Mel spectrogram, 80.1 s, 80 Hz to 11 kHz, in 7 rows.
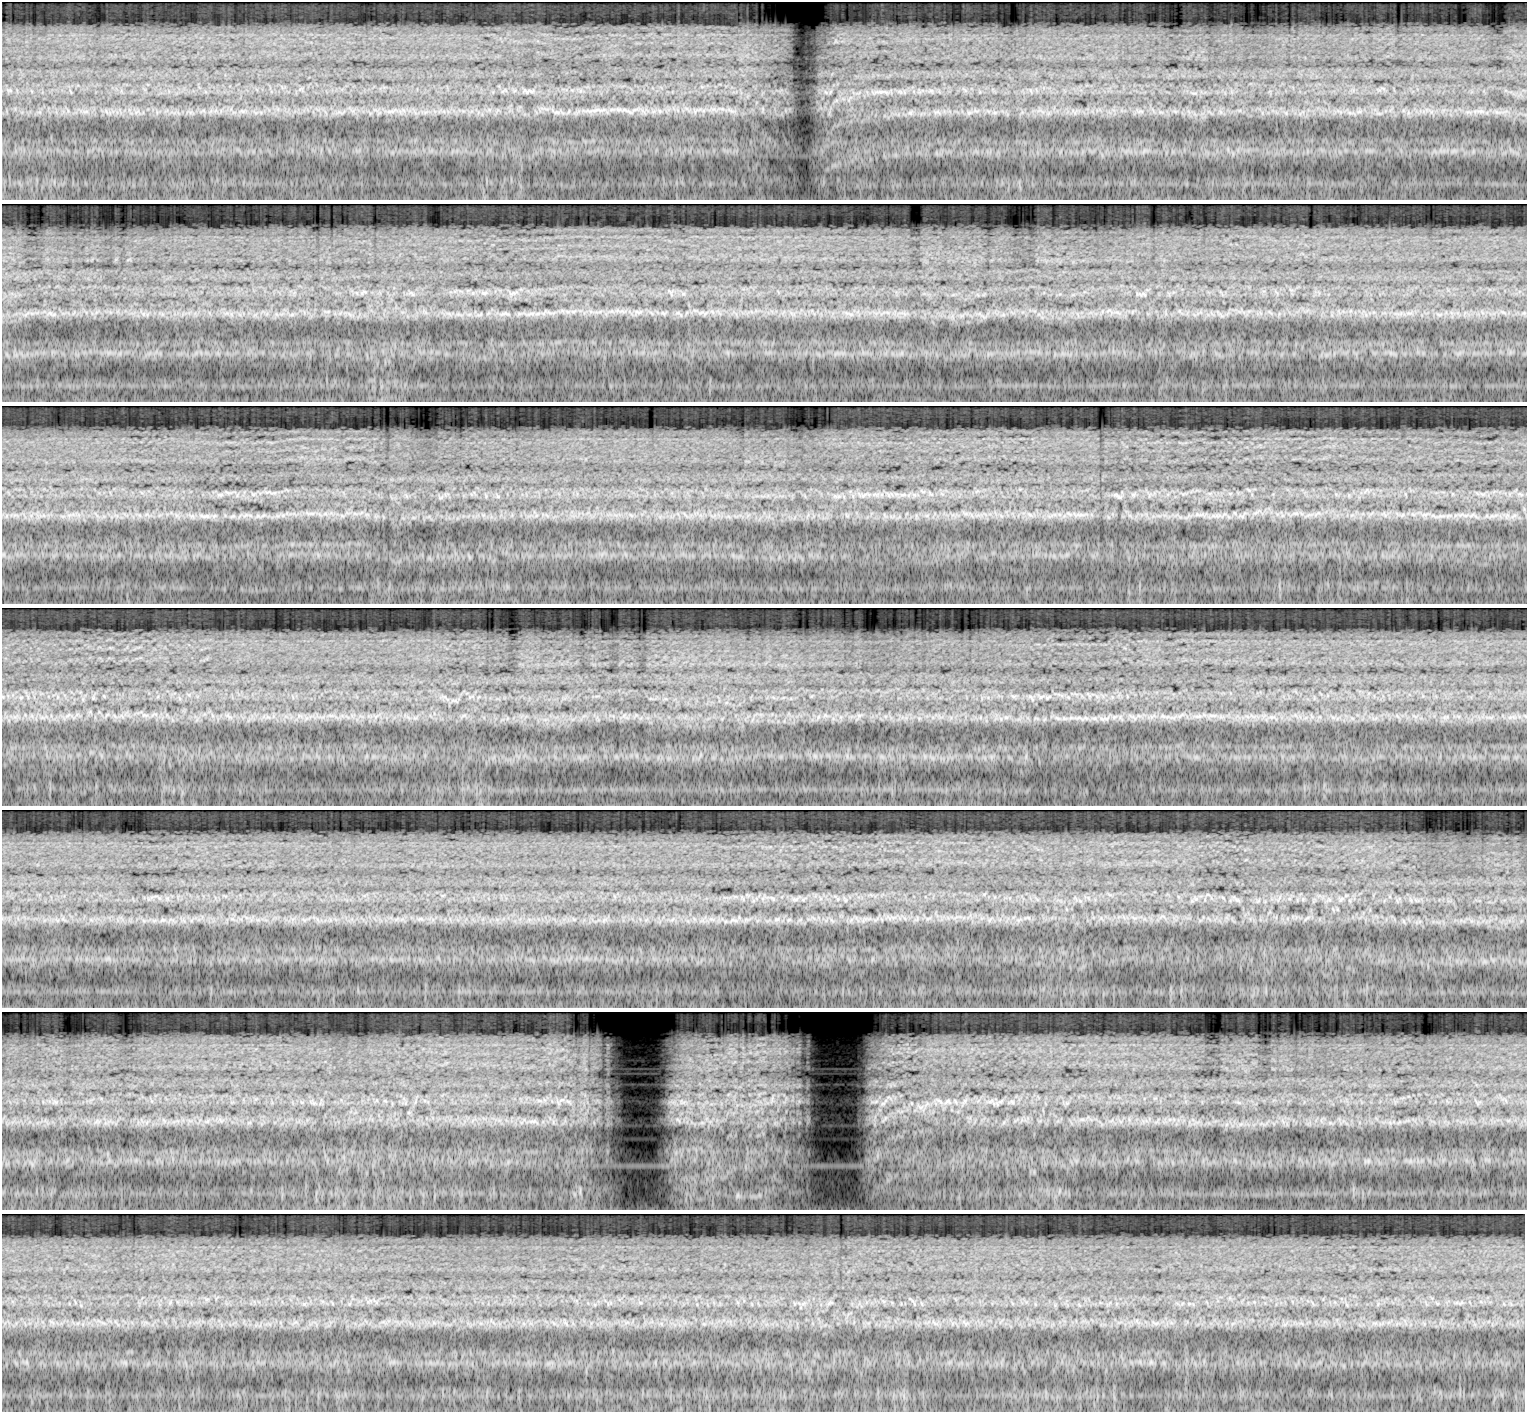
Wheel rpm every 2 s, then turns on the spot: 230, 230, 190, 200, 230, 230, 230, 230, 230, 230, 230, 230, 220, 230, 220, 220, 220, 220, 230, 220, 230, 230, 230, 230, 230, 230, 230, 220, 220, 230, 160, 90, 220, 230, 230, 230, 230, 230, 230, 230.
none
